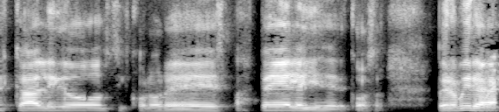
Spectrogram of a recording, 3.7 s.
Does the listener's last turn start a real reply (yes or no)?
no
